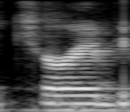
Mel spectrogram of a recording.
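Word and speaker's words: Kure: So I went to Carolina Beach for a couple of days, and we drove into Curay Beach, if I'm saying that right. – You are.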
